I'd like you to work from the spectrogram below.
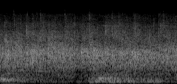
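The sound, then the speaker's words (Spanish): An audience claps together in a dense, steady wash of applause, many hands at once, sustained and fairly loud throughout with no voices standing out. “Y si ese aplauso es para el Señor, déselo bien.”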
